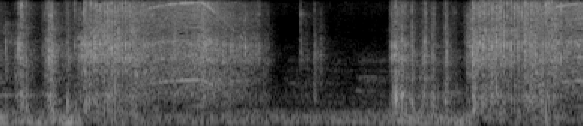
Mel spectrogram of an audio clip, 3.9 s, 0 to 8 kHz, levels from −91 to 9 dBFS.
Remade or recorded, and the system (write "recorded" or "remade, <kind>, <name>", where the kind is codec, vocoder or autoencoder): recorded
